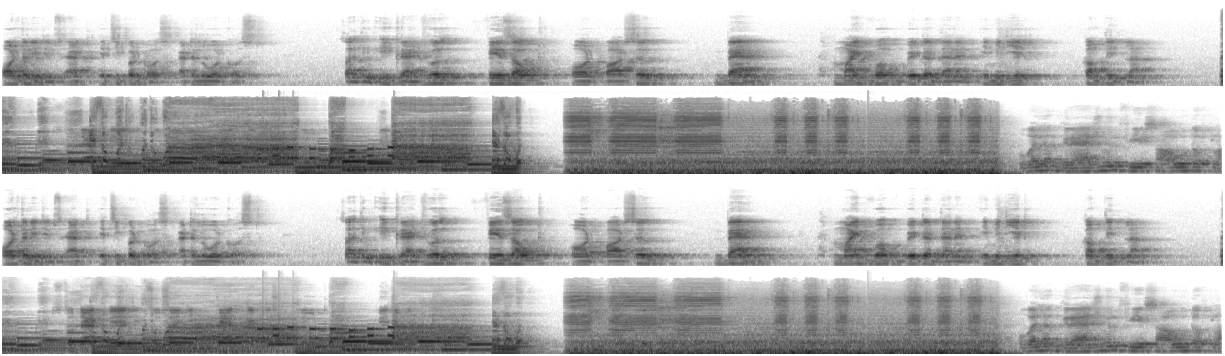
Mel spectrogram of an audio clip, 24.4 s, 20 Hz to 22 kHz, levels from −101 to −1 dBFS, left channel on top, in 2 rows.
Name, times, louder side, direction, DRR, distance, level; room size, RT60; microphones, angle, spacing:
voice 1, 0.0-2.5 3.4-4.6 4.9-5.4 5.7-6.6 7.1-7.6 8.3-10.3 10.8-11.5 12.8-15.4 15.9-16.7 18.3-19.2, right 1 dB, 45° right, 2 dB, 4.0 m, -33 dB
sound 1, 12.2-17.4, left 3 dB, 55° left, 0.5 m, -21 dB
Telephone, 14.8-16.1 17.8-22.2, left 2 dB, 15° left, 0.6 m, -24 dB
voice 2, 22.1-24.4, equal, 15° right, 1 dB, 1.7 m, -36 dB
20.0 x 14.0 x 4.6 m, 0.81 s
head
